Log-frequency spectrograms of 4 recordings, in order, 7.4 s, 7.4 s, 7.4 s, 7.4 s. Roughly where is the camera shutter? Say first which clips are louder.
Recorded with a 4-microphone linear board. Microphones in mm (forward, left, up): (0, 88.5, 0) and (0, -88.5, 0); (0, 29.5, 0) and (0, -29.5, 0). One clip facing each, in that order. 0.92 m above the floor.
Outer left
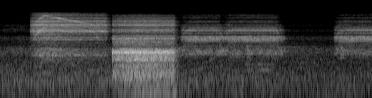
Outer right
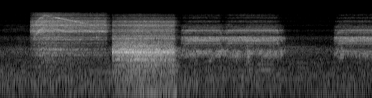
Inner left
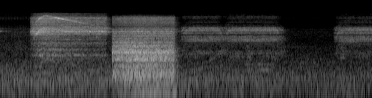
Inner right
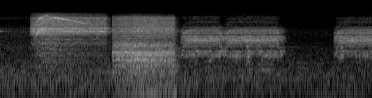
Outer right 3 dB, inner right 7 dB; right.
